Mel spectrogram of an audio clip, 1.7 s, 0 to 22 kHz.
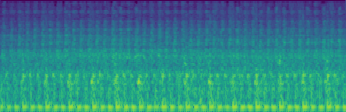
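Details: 1987 Honda Aero 50 two-stroke scooter, first start in restomod project, ignition relay missing, old muffler: fires up with no problem and idles in a steady fast even putter with no misses or knocks; normal idle.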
